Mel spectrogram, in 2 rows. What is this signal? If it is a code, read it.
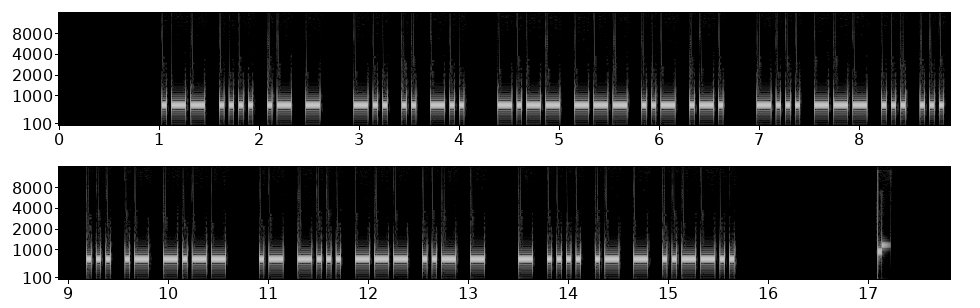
Morse code, heard as a keyed tone, about 25 wpm, 700 Hz. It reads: WHAT DID YOUR BOSS SAY ABOUT THAT?
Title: Sentences from Top 1000 Words - Review Part 4 - 25wpm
